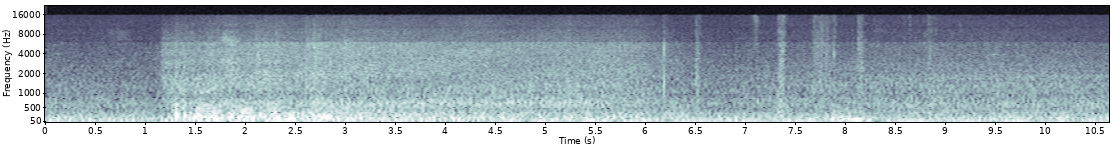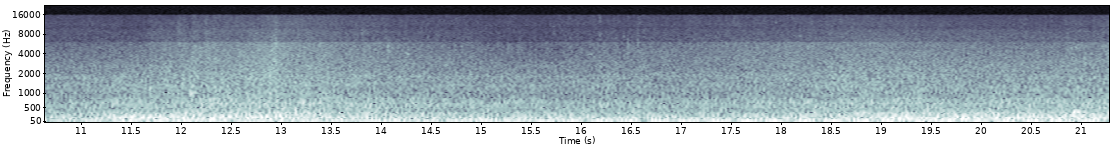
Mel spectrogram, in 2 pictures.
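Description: Wind on the microphone and the sea washing against the rocks and concrete breakwater blocks of a jetty, with a steady low rumble underneath.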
